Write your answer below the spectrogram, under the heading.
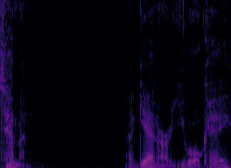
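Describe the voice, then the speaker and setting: Putting on a character voice, a man talks at a moderate pace with a very deep, low pitch. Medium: read story. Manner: authoritative.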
